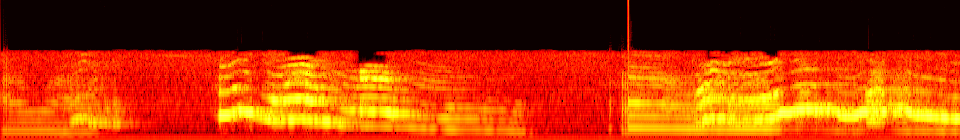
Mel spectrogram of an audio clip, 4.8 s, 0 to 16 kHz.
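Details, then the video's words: A 7-year-old Border Collie mix called Stewart Little, or Bubba, vocalizes to his family in two drawn-out howls, the first sliding downward, the second wavering and rising, rich in overtones, after a faint short whine. "Stewart Little Talking Dog"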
